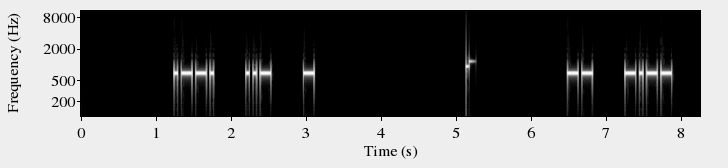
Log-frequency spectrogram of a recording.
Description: Morse code, heard as a keyed tone, about 25 wpm, spaced as for 14 wpm, 690 Hz. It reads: PUT MY
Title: 3x Character Spacing - Top 200 Words - 25wpm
